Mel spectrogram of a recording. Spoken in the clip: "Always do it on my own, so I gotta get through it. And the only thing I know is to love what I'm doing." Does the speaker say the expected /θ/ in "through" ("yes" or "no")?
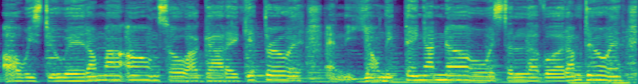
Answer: yes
